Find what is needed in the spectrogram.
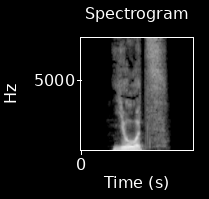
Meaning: genitive singular of Jod
- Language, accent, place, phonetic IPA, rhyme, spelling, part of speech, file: German, Germany, Berlin, [joːt͡s], -oːt͡s, Jods, noun, De-Jods.ogg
